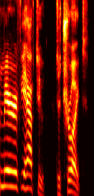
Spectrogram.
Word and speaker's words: Detroit: Detroit, not Dee-troit. Squish it together, make it lazy, make it sound like you've been saying it your whole life while drinking Vernors and calling it pop.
